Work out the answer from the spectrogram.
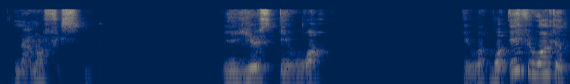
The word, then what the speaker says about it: ìwọ: If you want to say you, ìwọ, ìwọ, ìwọ. That's the way you pronounce it, ìwọ.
